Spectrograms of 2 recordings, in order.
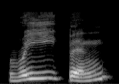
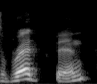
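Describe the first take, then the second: First: The vowel in red sounds like a long ee. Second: The vowel in red sounds like a short e. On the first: This is how local New Zealanders say it. "the way they pronounce it was, there is this reed bin" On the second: This is how the speaker learned to say it. "we would pronounce it as red bin"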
